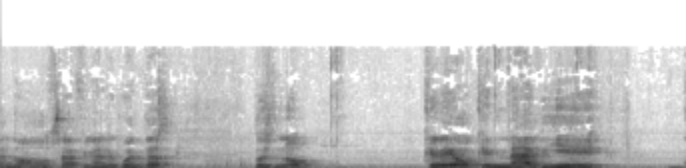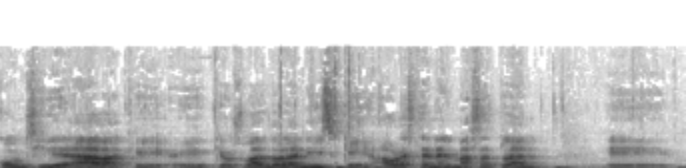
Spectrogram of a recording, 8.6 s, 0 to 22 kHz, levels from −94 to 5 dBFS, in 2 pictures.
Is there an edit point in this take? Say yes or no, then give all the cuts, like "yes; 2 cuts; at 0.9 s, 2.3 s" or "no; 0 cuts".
no; 0 cuts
